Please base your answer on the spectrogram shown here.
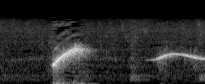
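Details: Tame rescued adult female African Congo grey parrot whistles twice: a quick bright upward sweep, then after a pause a longer, smooth arching tone that rises gently and fades downward.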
